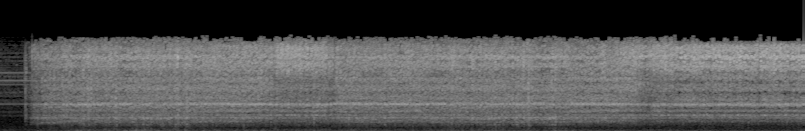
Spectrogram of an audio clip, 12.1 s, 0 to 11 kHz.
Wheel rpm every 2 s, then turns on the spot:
40, 110, 110, 110, 120, 110.
none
